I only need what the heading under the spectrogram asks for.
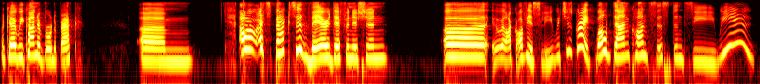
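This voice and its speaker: A woman's voice: high voice, very animated, slow pace, sharp tone, no room sound, lo-fi sound. A woman with a South African accent, commenting on a live stream in a rambling way, with many fillers and restarts.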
